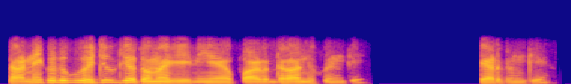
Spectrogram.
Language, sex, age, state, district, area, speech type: Santali, male, 18-30, West Bengal, Purba Bardhaman, rural, conversation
